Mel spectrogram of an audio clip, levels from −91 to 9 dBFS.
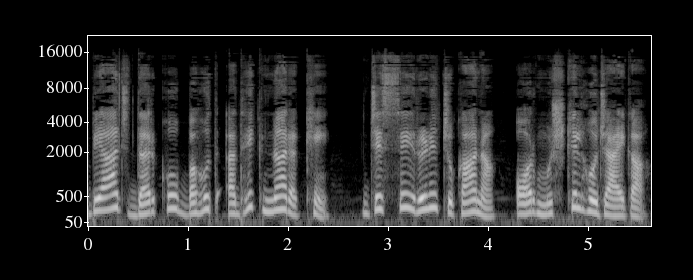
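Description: From start to end, the speech carries the marks of transcoding between lossy codecs. Nothing is heard above 17.2 kHz. The texture suggests two different encoders stacked together. The likely chain is a Vorbis encode followed by an HE-AAC encode, both at rates that point to roughly 48 kbit/s. The second encoder wastes bits reproducing the first one's errors. Its own artefacts then land on top. Both sets of artefacts sound at once.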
